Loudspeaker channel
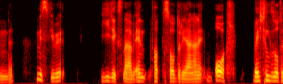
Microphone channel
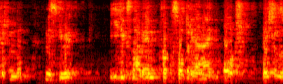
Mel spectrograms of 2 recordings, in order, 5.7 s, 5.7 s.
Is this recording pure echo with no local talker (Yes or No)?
Yes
